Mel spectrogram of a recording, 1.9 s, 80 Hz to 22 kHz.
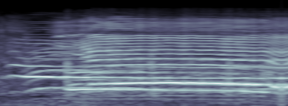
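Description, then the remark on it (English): A festival crowd at 2 o'clock in the morning lets out a loud, sustained cheer, many voices whooping and shouting together for a couple of seconds, full. “So instead, I'm throwing it out to the totally sober 2 o'clock in the morning Green Man Festival audience.”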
